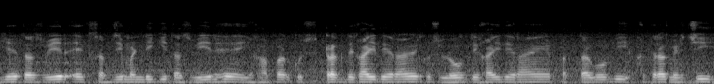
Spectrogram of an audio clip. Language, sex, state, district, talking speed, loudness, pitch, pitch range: Bhojpuri, male, Uttar Pradesh, Gorakhpur, 225 wpm, -21 LUFS, 115 Hz, 110-120 Hz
